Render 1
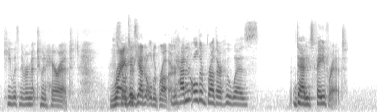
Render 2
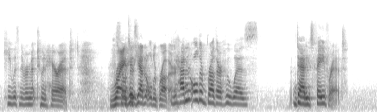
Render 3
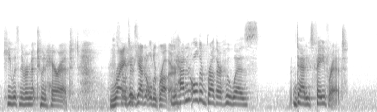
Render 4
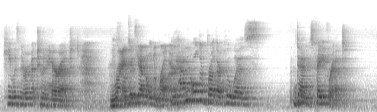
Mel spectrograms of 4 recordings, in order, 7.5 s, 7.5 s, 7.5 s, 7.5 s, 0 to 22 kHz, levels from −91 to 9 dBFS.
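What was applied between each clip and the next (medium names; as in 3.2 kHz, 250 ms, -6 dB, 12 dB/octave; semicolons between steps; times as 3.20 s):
treble shelf 4.5 kHz -8.5 dB; trim +3 dB
compression 6:1, threshold -31 dBFS, peak gain reduction 13 dB; trim +3 dB
FDN reverb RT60 0.85 s, low-frequency decay 1.55×, high-frequency decay 0.75×, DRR 1 dB; trim +7.5 dB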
